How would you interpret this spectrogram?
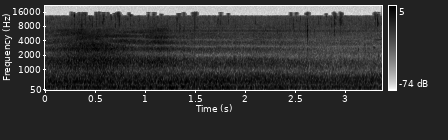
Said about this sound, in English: We heard the feeding call of the humpback whales and then the sound of this congregation of whales erupting through the surface of the water.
